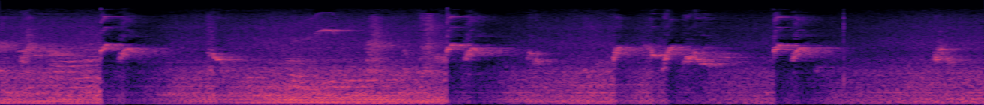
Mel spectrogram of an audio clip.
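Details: Red-whiskered bulbul in "xòe ôm cóng" singing: repeated bubbly whistled phrases, each opening with a sharp note and slurring up and down, roughly every one and a half seconds, partly masked by heavy broadband noise.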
